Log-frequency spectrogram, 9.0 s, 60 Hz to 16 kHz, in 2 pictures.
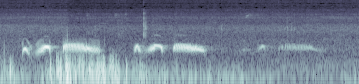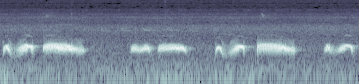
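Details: Spotted dove, a trained decoy bird that had long gone without outings while moulting, used to lure wild doves in Riau Islands; mellow coos around 600–800 with short hooked notes and long level notes, a rustle early on.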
